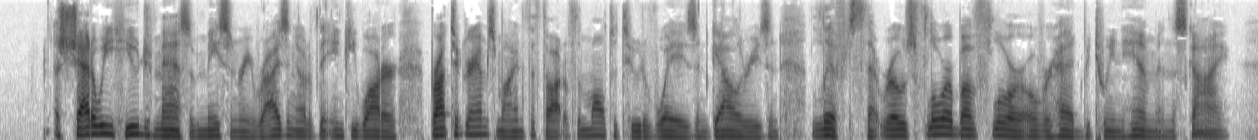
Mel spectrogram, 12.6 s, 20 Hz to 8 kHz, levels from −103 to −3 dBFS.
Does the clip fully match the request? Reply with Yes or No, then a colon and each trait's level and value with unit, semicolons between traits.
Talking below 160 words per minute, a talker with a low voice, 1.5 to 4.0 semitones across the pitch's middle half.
No: average, 180 wpm; low, 120 Hz; average, 2.7 semitones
